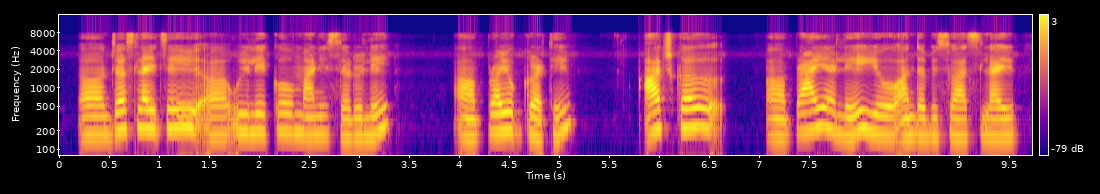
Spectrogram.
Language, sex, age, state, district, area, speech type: Nepali, female, 30-45, West Bengal, Kalimpong, rural, spontaneous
